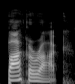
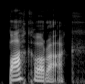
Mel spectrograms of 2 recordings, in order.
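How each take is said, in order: First: The name is read with an American pronunciation. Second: The name is attempted with a German pronunciation. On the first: "if I were to just say it in American English" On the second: "I can't say this the German way. ... something like Bacharach"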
